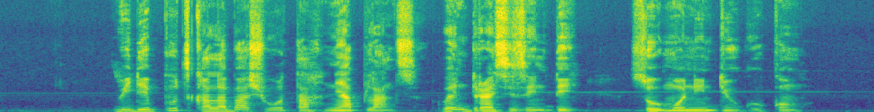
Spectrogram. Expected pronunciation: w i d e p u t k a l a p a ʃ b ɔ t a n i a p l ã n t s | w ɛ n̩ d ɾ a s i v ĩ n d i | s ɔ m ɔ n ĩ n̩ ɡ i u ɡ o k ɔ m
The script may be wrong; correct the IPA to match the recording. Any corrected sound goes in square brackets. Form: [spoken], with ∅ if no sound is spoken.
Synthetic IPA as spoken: w i d e p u t k a l a [b] a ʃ [w] ɔ t a n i a p l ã n t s | w ɛ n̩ d ɾ a s i [z] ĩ n d [e] | s [o] m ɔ n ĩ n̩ [d] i u ɡ o k ɔ m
